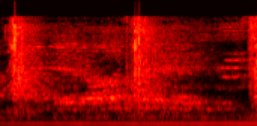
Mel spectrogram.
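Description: A congregation of mourners beating their chests in unison (matam): two sharp slaps about a second apart, with the group's chanting voices between them.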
